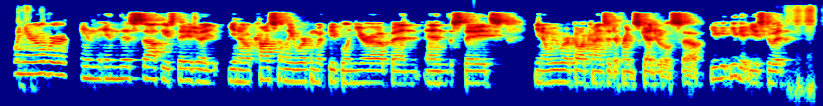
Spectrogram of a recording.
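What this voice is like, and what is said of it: American accent. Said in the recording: “you're from the States originally, I can tell by the accent.”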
